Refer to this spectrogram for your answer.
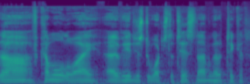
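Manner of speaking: ordinary talk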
